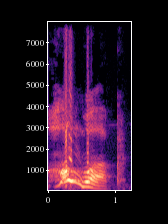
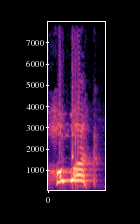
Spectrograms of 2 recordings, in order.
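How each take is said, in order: First: The voice falls and ends low. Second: The voice ends high, like an exclamation. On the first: It sounds like a plain statement. The speaker calls it wrong. "you can't do homework because that's a full stop" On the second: It sounds like an exclamation. The speaker calls it right. "You've got to do homework. So it's an exclaim. The exclaim has to end high"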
